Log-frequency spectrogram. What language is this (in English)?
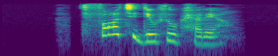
Kabyle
